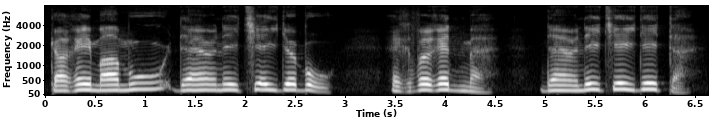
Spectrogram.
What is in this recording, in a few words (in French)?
"caremneatmoue", patois jura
